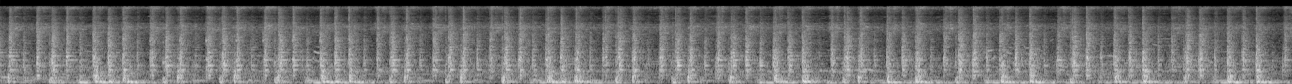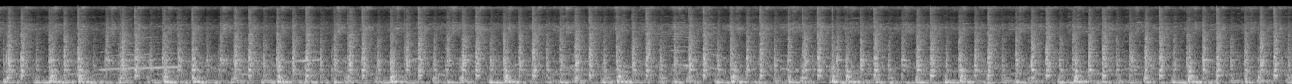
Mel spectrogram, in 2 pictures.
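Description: Dhol drums playing a fast Qalandri dhamal rhythm: deep bass strokes pulsing under dense, rapid sharp strikes.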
